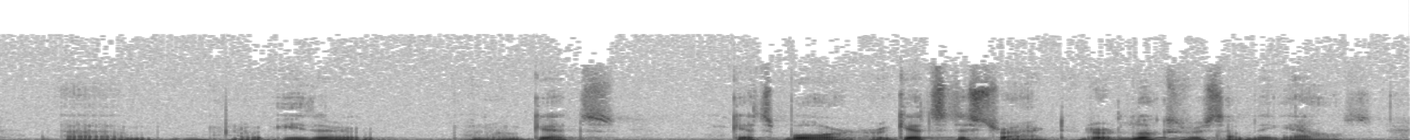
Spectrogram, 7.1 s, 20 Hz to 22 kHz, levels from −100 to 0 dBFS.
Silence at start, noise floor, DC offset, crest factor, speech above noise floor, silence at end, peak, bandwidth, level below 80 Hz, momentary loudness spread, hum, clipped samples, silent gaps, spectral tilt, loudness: 0.2 s; -52 dBFS; under 0.1%; 22 dB; 25 dB; 0 s; -6 dBFS; 16.5 kHz; -48 dBFS; 16 LU; none; under 0.1%; none; -5.5 dB/octave; -28 LUFS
